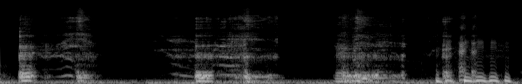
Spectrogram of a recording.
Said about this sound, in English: I should be a human guitar. Burp guitar. Yeah, I know. Yeah, I burp.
